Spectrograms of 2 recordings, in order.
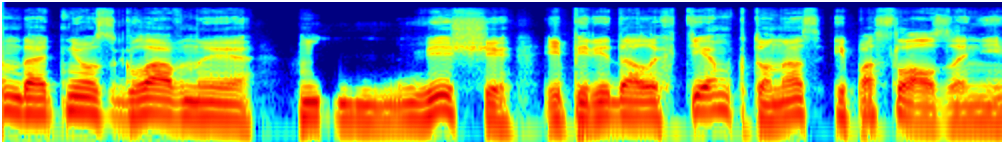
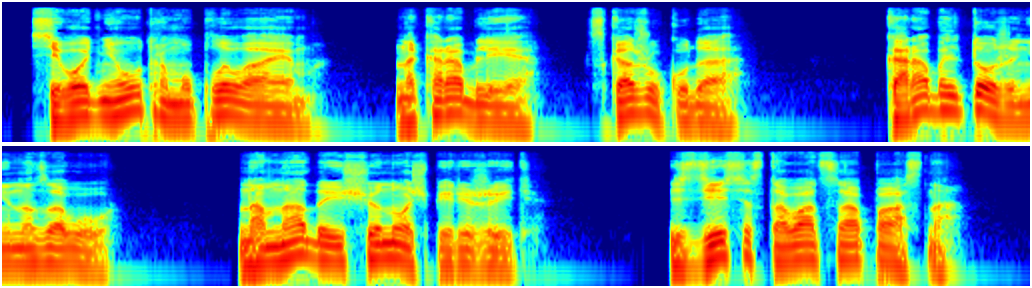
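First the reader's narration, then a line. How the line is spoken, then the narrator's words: Calmer, low voice. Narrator (Russian): уже более спокойным тоном и вполголоса сказал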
